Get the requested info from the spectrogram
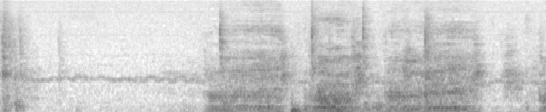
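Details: Alaskan Malamutes wrestling roughly with a Springer Spaniel, three against one; a quiet start with a faint high tone, then from about two seconds loud, rough growling and gruff bark-like grunts in quick succession.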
